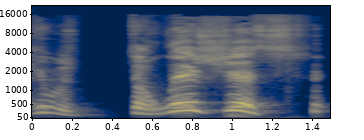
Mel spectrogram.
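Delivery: high, loud imitation of wired dad; caffeinated rave, hammed up; jacked up. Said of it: "like, a little jacked up".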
